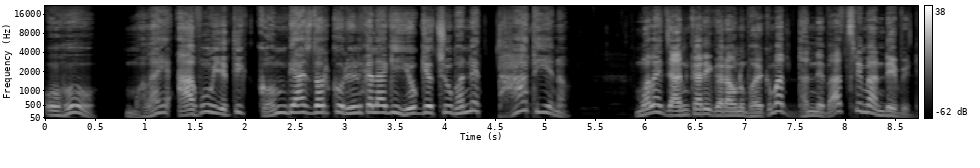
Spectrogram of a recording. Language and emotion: Nepali, surprised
